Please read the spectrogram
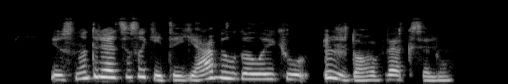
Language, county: Lithuanian, Alytus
